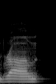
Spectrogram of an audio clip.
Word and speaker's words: Braun: just come on buddy so Christian Brown Braun God got brown yes but their fault they spelled it that way I know why'd you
